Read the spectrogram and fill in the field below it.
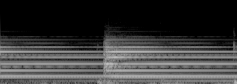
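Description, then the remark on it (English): A large bell rings with a sustained, shimmering tone, struck again about a second in for a louder, brighter clang that slowly decays, with another faint strike at the end. The bell is rung to celebrate the Phillies' 90th win of the season, a regular-season-closing 9-1 victory. “We're going to ring that bell one more time for 90 wins on the year.”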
